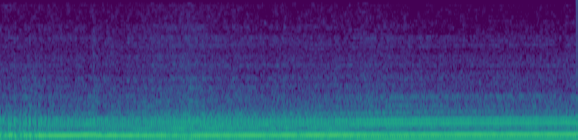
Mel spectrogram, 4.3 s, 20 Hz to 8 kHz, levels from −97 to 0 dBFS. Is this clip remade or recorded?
recorded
